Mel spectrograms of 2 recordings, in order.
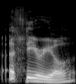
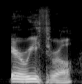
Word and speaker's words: ethereal: Okay, if you listen to last week's episode, you might have heard me mispronounce ethereal, and I said erythral, which could have roots in the word urethra.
